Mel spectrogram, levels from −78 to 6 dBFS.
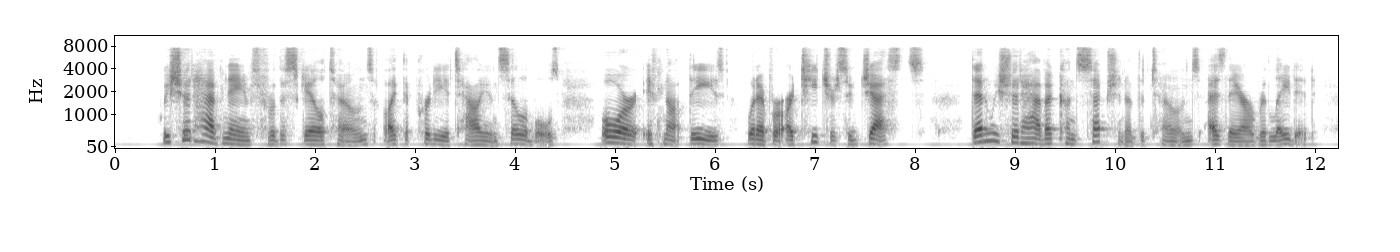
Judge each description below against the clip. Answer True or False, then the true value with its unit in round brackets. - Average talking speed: True (165 wpm)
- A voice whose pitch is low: True (130 Hz)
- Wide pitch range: False (4.3 semitones)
